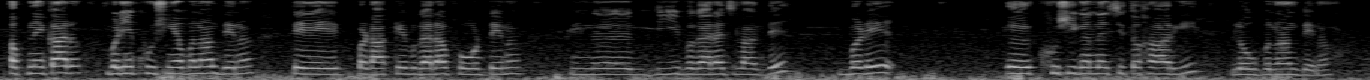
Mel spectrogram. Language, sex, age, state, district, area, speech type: Dogri, female, 18-30, Jammu and Kashmir, Kathua, rural, spontaneous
